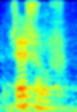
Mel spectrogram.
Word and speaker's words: Rzeszów: You spell it RZESZ with an O with an accent. Rzeszów.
